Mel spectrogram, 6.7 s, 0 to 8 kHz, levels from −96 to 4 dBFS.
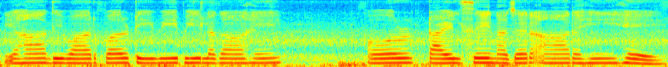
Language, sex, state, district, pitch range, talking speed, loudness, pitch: Hindi, female, Rajasthan, Jaipur, 195-205 Hz, 115 wpm, -14 LUFS, 200 Hz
